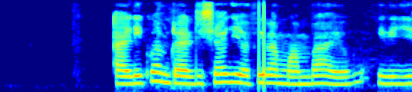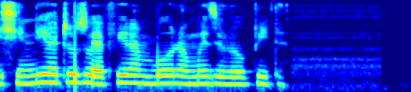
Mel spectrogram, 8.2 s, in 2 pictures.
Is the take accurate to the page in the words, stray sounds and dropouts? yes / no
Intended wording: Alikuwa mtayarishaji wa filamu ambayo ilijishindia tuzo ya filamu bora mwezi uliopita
yes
